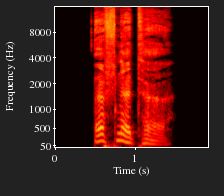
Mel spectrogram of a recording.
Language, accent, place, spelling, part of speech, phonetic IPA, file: German, Germany, Berlin, öffnete, verb, [ˈœfnətə], De-öffnete.ogg
- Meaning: inflection of öffnen: 1. first/third-person singular preterite 2. first/third-person singular subjunctive II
